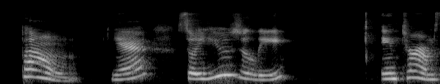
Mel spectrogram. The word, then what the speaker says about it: pão: So usually, in terms of the pronunciation, whenever you see that tilde, it means that it has a nasal sound, yes? So you need to focus on pronouncing that nasal sound.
